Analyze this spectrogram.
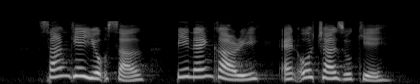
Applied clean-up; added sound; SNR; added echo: none; none; none; none.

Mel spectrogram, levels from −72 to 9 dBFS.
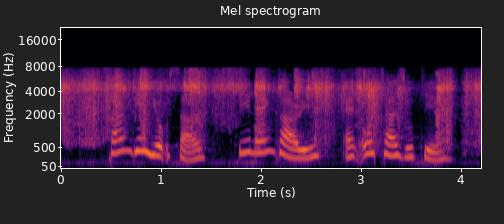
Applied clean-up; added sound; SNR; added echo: none; Walk, footsteps; 0 dB; none.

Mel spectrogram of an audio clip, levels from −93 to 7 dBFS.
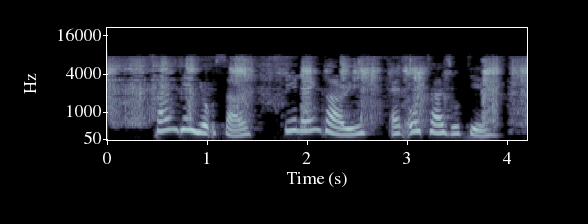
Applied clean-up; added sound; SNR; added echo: classical method Wiener filter.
